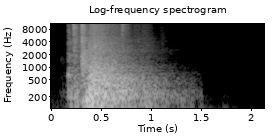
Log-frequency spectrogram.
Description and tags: small-metal-hit-02
Metal rumbles, hits, and scraping sounds. Original sound was a shed door - all pieces of this pack were extracted from sound 264889 by EpicWizard.
rod, impact, iron, nails, hammer, scrape, metallic, hit, ting, shiny, bell, shield, industrial, steel, rumble, metal, factory, lock, pipe, percussion, industry, blacksmith, clang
